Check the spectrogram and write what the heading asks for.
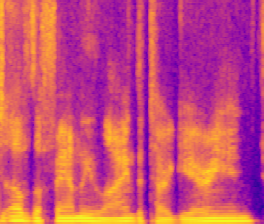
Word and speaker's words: Targaryen: Targaryen.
